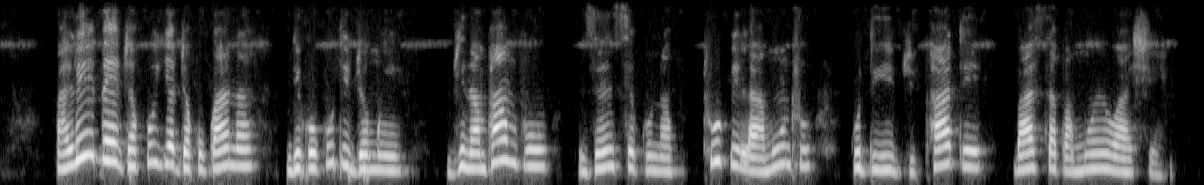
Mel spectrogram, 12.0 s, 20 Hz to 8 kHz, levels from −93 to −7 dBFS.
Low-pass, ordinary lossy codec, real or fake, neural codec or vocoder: 7.2 kHz; Opus, 16 kbps; real; none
